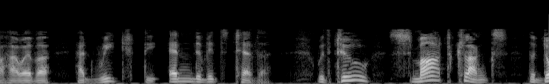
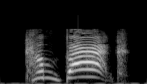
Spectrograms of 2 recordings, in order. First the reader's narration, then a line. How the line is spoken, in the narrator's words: Ron yelled after it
